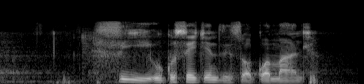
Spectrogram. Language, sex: South Ndebele, male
